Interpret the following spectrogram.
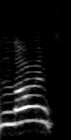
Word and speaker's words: Laurence: So it was Laurence Pasquier. It's spelled L-A-U-R-E-N-C-E, and then the surname is P-A-S-Q-U-I-E-R.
